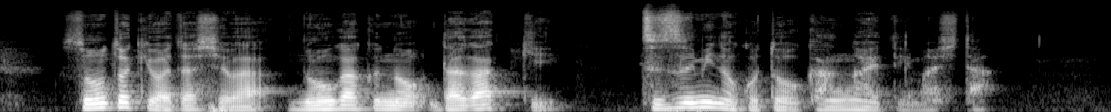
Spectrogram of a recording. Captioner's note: speaking in foreign language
